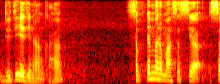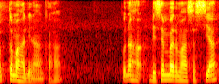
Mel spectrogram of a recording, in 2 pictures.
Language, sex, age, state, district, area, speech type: Sanskrit, male, 18-30, Karnataka, Uttara Kannada, rural, spontaneous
